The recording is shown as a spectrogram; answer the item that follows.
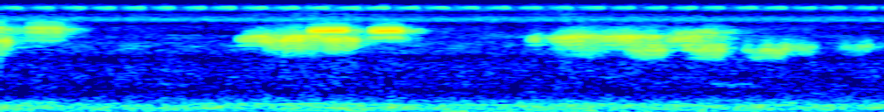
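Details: Frogs singing in chorus in the jungles of Bali: overlapping high, raspy trilled bursts following one another rapidly, with a steady faint high-pitched hiss running underneath.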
